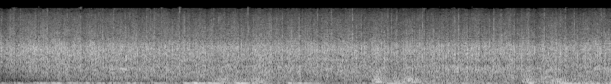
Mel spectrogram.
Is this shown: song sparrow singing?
no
